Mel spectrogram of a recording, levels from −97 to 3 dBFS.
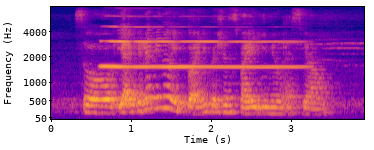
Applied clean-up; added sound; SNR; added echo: none; Wind instrument, woodwind instrument; 2 dB; reverberation time 0.6 s.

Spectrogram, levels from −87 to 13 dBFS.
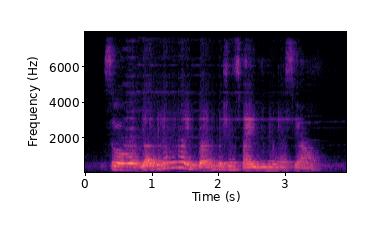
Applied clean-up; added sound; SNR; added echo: neural separator model SepFormer DNS4.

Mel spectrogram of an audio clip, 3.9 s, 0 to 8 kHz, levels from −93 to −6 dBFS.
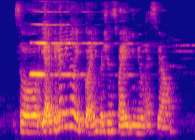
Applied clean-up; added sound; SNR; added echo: classical method WPE with log-MMSE.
